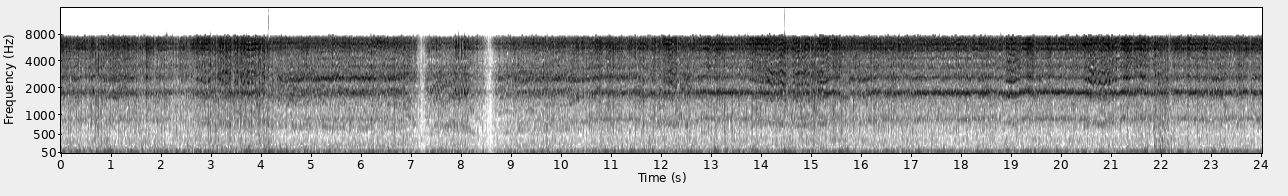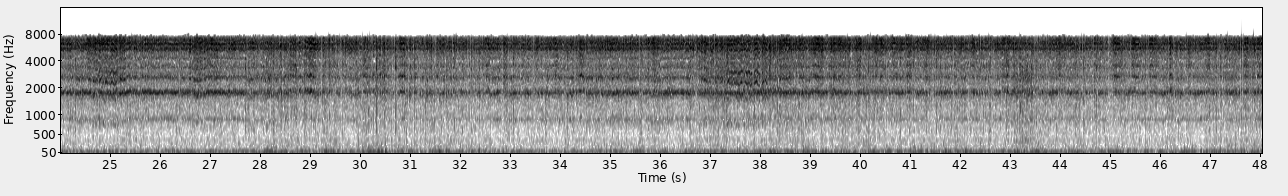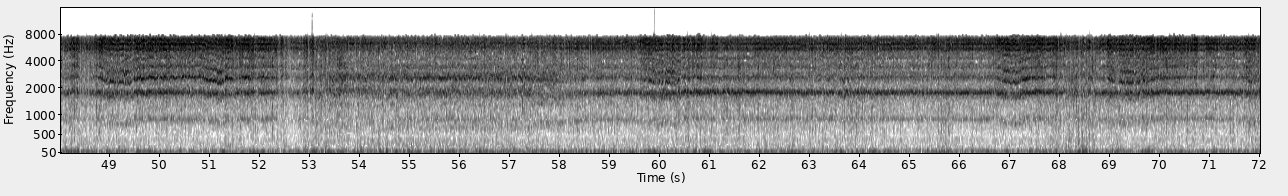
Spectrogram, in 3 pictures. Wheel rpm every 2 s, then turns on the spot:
230, 220, 200, 140, 130, 220, 230, 220, 230, 230, 230, 240, 230, 230, 230, 230, 230, 230, 220, 230, 230, 230, 230, 230, 230, 230, 220, 200, 200, 220, 220, 230, 240, 230, 230, 230.
none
